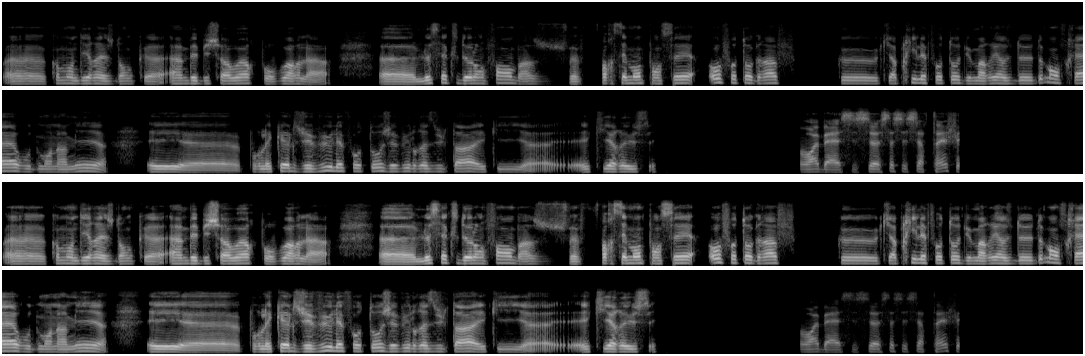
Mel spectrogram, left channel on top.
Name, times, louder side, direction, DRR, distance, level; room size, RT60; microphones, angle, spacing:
voice 1, 0.0-7.9 8.4-17.3, right 4 dB, 55° right, 0.5 m, -26 dB
voice 2, 18.8-20.4, left 6 dB, 70° left, 0.8 m, -34 dB
head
